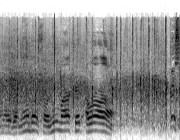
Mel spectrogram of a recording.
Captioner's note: some Applause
